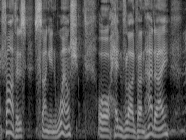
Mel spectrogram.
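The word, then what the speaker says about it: Hen Wlad fy Nhadau: sung in Welsh, or Hen Vlad van Hadai, or phonetically My Hen laid a haddock.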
